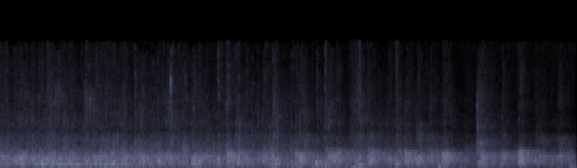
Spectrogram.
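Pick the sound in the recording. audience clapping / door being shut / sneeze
audience clapping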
